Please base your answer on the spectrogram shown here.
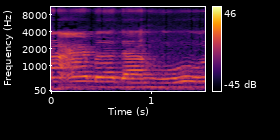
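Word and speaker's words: عبده: Harusnya ada pantulannya. Robbi, B-nya harus ada pantulan enggak? Enggak. Kenapa? B-nya itu hidup, tidak sukun. Yang abdahu baru dia mantul. Kenapa? Abdahu, baknya itu sukun.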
